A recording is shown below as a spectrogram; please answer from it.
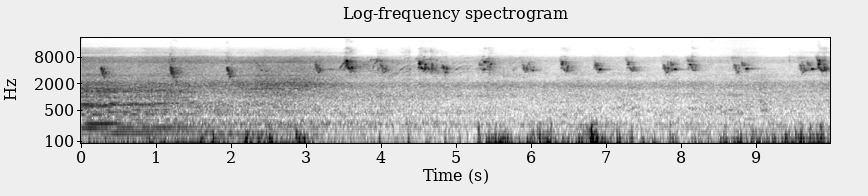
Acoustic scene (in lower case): residential area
